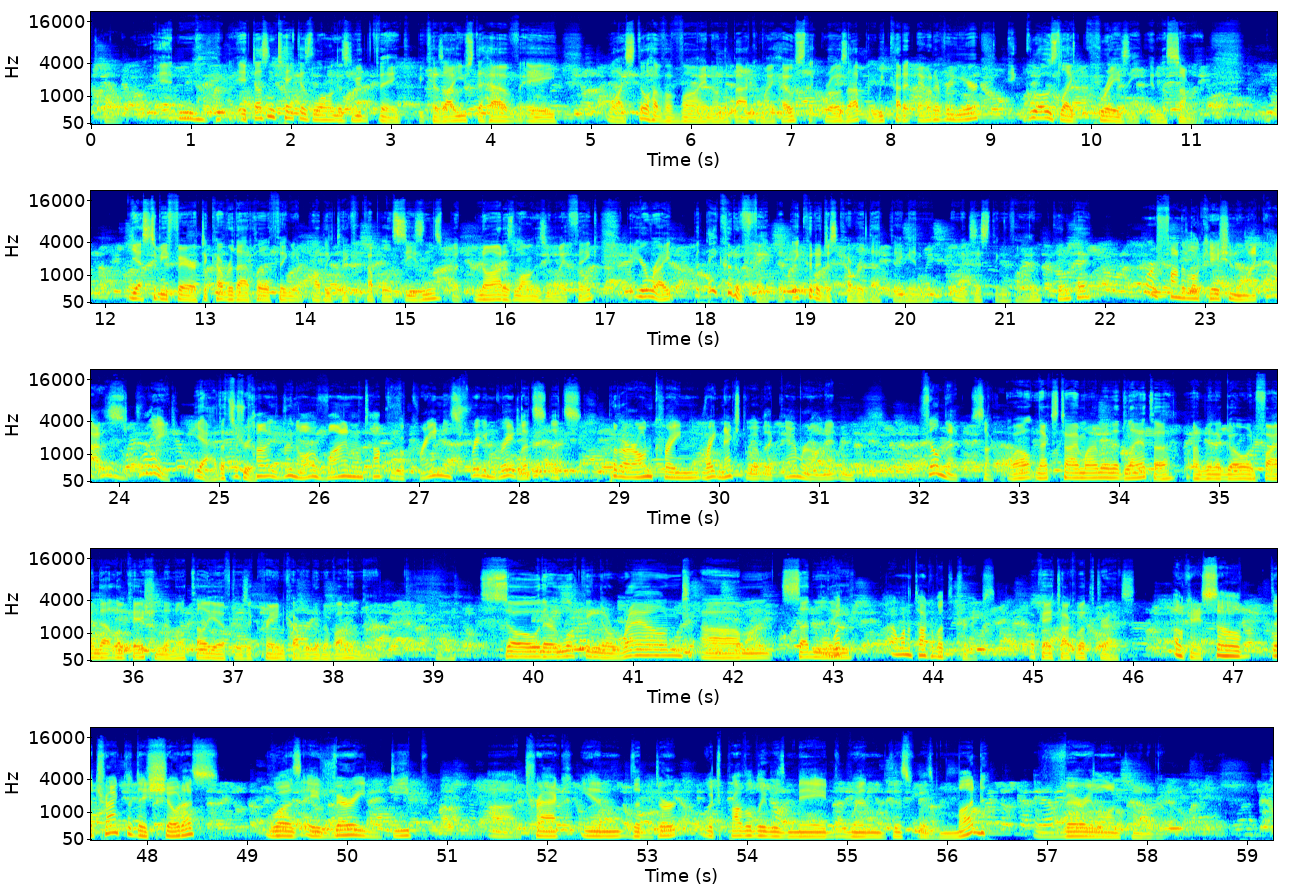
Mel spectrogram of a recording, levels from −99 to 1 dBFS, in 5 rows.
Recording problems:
chatter from many people; loud; throughout; 5 dB below the speech

